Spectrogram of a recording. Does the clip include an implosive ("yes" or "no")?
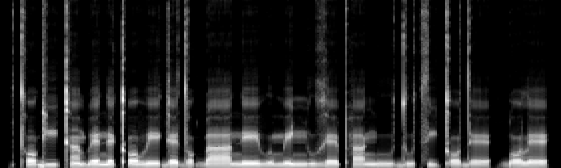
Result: no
